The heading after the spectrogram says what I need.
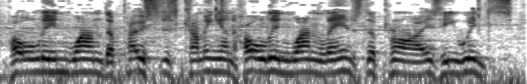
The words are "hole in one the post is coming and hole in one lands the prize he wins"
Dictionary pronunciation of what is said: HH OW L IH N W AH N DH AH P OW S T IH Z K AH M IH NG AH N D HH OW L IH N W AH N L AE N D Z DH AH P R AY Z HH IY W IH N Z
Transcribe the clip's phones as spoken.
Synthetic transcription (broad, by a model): HH OW L IH N W AH N DH AH P OW S T IH Z K AH M IH NG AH N HH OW L IH N W AH N L AE N D Z DH AH P R AY Z IY W IH N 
